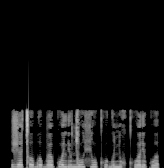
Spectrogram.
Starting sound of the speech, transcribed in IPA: ʒ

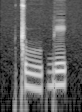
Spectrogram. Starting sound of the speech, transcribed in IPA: ǁ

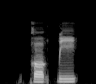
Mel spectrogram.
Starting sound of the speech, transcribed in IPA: k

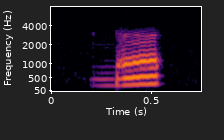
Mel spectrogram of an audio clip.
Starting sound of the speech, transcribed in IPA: ɡ͡b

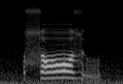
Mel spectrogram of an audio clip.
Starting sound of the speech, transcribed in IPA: s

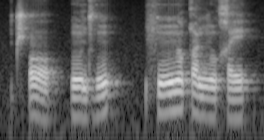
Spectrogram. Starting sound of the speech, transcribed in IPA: t͡ʃʼ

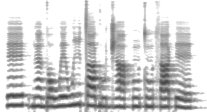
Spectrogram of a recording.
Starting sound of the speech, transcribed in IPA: e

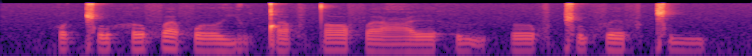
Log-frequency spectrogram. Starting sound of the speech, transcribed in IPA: qʷ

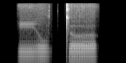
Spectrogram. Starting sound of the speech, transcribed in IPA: i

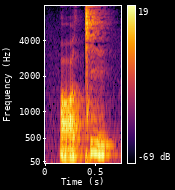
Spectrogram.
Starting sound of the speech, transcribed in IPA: ɑ̰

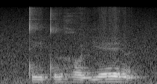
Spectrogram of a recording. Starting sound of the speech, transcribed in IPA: t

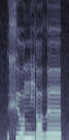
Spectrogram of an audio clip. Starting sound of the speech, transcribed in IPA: xʲ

